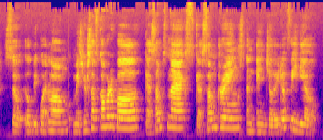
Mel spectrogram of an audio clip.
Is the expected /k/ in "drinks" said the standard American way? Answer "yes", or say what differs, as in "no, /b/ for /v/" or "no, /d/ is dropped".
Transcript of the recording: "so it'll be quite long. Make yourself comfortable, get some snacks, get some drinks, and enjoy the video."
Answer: yes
